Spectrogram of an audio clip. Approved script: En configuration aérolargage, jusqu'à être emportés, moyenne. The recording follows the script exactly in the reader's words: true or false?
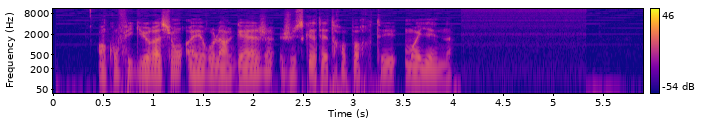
true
